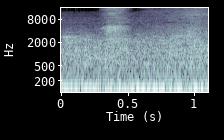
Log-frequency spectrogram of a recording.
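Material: Nothing is struck.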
